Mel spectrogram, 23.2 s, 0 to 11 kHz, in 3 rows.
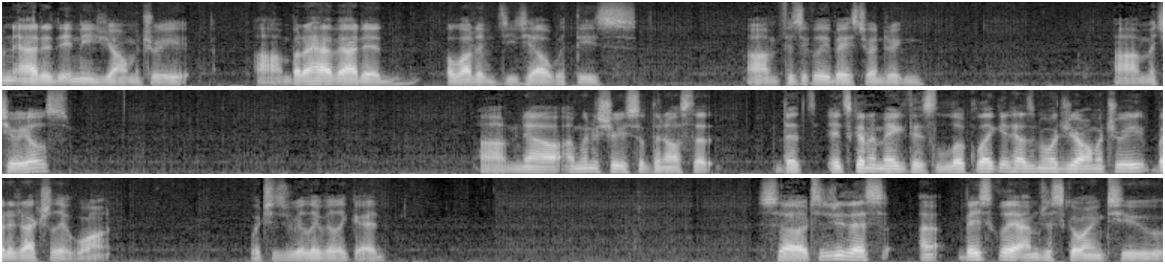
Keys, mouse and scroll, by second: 0.4 right click, 1.0-1.5 scroll up 1, 1.5 right click, 2.0 middle click, 2.4 right click, 7.2 scroll down 1, 7.5 middle click, 7.9 right click, 8.2 scroll down 1, 8.4 middle click, 8.7 right click, 11.9 middle click, 12.3 right click, 16.7 middle click, 17.1-17.8 scroll down 1, 17.8 middle click, 18.7 click, 20.2 Escape, 21.7 middle click, 22.1 right click.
